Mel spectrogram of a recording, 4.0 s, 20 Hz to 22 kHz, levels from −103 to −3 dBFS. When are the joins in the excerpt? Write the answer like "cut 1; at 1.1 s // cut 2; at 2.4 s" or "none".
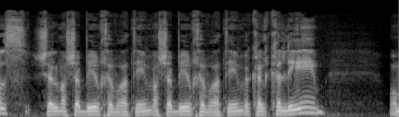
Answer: cut 1; at 1.5 s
